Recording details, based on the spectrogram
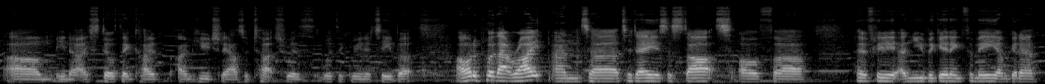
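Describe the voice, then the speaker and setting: A young man with a cold talks casually about his records, rambling and apologetic with lots of fillers. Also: medium pitch. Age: young adult. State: hoarse from a cold. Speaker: vinyl collector vlogger. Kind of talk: casual chat to camera. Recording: faint music behind the voice. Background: jazz record playing softly.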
